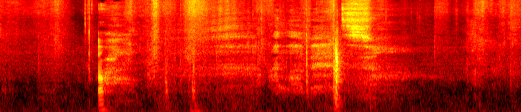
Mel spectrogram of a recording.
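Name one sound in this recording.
A notebook page rustles as it is turned.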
